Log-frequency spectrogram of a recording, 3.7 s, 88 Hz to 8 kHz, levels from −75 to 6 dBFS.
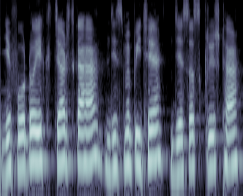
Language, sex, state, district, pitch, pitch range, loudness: Hindi, male, Jharkhand, Garhwa, 190 Hz, 175-195 Hz, -15 LUFS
